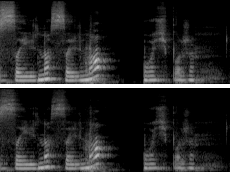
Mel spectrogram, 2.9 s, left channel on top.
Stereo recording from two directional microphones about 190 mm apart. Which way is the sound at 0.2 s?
40° left (ahead or behind).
